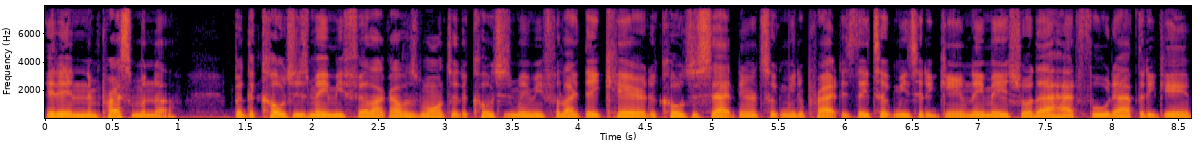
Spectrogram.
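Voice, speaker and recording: Delivered at a very fast pace in a New York accent, the dark, mellow voice keeps monotone, flat intonation and very even loudness, with a dry, close sound and no echo. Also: man, fairly low pitch for a man. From New York City (Queens). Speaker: athlete podcaster. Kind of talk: personal monologue.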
